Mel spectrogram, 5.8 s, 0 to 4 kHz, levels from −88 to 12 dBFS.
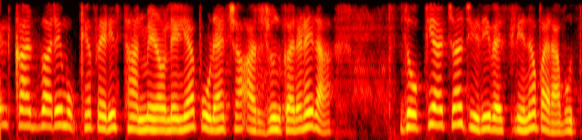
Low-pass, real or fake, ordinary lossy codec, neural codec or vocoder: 3.6 kHz; fake; none; codec, 16 kHz, 4 kbps, X-Codec, HuBERT features, trained on LibriSpeech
